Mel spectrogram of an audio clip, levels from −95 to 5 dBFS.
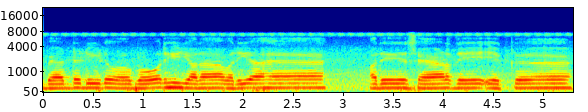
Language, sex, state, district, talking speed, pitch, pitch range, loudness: Punjabi, male, Punjab, Kapurthala, 145 wpm, 165 Hz, 160-170 Hz, -11 LUFS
